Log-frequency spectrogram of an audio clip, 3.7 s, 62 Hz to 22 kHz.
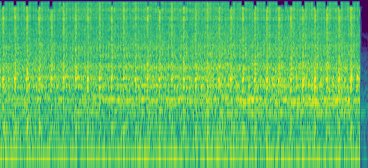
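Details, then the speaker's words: Renault Logan 1.6 L petrol engine at idle, uneven and lumpy with irregular pulses; engine misfire. "देखो एक engine में engine miss firing के तीन बड़े लक्षण होते हैं। सबसे पहला लक्षण यह कि आपके इंजन का जो साउंड है वो चेंज हो जाएगा कुछ इस तरह से।"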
